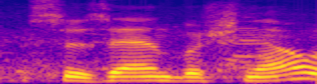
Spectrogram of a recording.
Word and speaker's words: Suzzane Bushnell: I'm here at the Vintage Fashion Show, and I'm talking to Suzzane Bushnell. Is that the right pronunciation?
